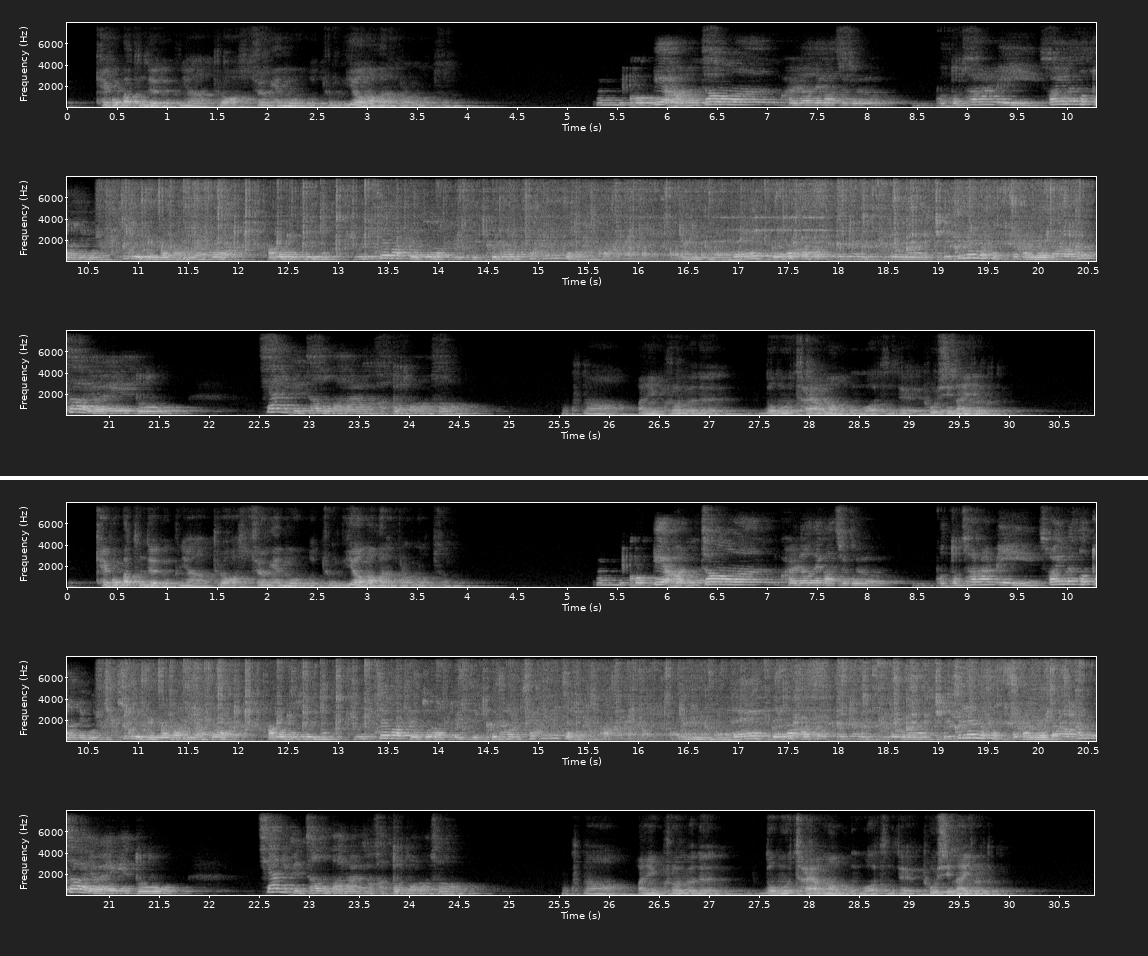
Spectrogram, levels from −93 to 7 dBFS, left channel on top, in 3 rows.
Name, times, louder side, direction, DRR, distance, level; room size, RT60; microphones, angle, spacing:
voice 1, 0.3-3.9 16.7-17.1 25.7-29.8, equal, 40° right, 0 dB, 6.6 m, -26 dB
voice 2, 5.3-8.1 8.5-21.7 22.5-24.6, right 1 dB, 55° right, -4 dB, 3.6 m, -23 dB
sound 1, 10.6-20.4, equal, ahead, 4.8 m, -32 dB
sound 2, 13.7-18.0, left 1 dB, 80° left, 3.6 m, -32 dB
21.5 x 15.5 x 4.0 m, 0.80 s
head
